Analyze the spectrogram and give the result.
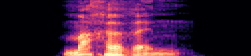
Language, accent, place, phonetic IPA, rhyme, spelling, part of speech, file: German, Germany, Berlin, [ˈmaxəʁɪn], -axəʁɪn, Macherin, noun, De-Macherin.ogg
- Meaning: 1. maker (female) (person who makes or produces something, especially used in compounds) 2. big hitter (female)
